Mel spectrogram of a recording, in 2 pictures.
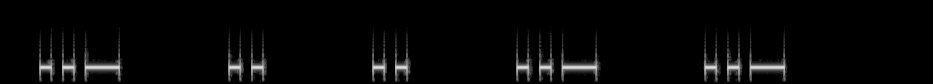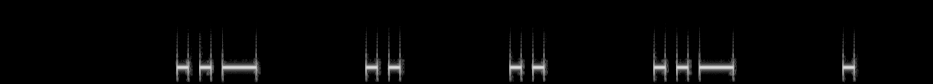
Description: Morse code, heard as a keyed tone, about 11 wpm, spaced as for 6 wpm, 800 Hz. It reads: UIIUU UIIUE
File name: LEZIONI / 2 UHDN / 2 U ws 10wpm 2017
